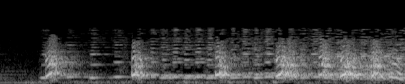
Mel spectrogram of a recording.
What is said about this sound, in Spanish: A veces por las noches hasta me parece oírlos ladrar.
